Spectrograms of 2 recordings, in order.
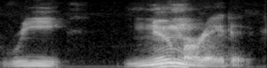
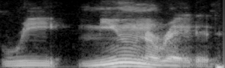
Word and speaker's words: remunerated: of people read that and they mispronounced it mispronounced it as re numerated and that is not the case it's ryu narrated as in like money it's like not exactly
